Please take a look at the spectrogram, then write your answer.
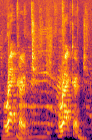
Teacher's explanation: when it's a noun the stress is on the first syllable so it's pronounce record record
